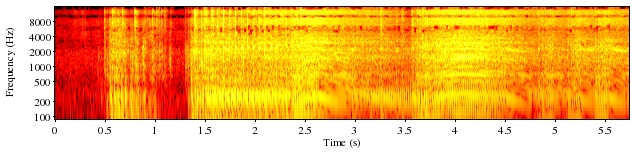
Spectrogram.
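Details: Husqvarna landing chainsaw after chain tensioning: starts, holds high steady buzz, revs up and down cleanly with no rattle or slap; normal running.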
